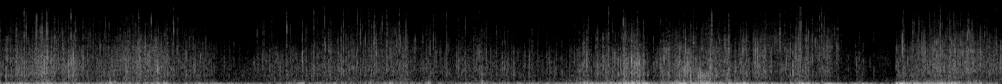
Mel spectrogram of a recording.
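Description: A yellow crinkly plastic hazmat suit is crumpled in the hands, then spread flat on a table and crinkled and rubbed by hand. Dense, irregular crackling and rustling runs throughout over a heavy low rumble, with brief quieter dips and louder crinkling bursts in the second half.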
